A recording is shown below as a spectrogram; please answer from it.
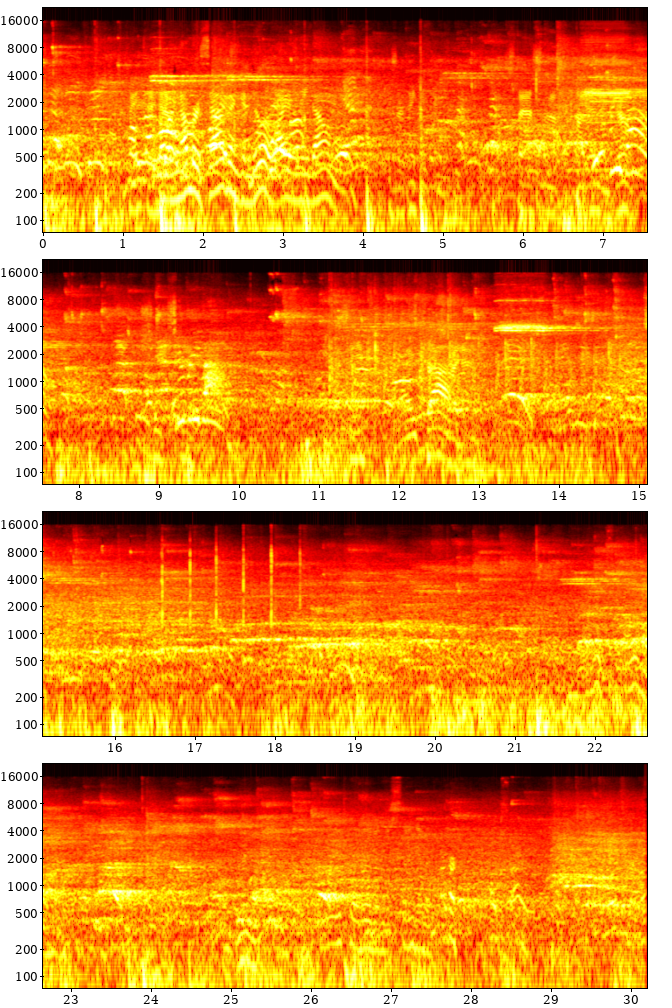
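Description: A basketball bouncing on a hardwood gym floor amid indistinct voices of players and spectators, echoing in a large gymnasium.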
